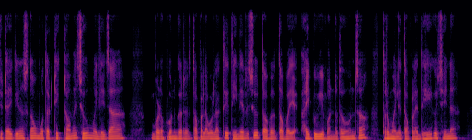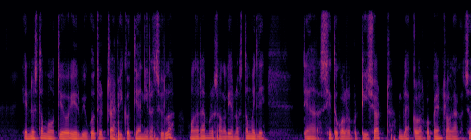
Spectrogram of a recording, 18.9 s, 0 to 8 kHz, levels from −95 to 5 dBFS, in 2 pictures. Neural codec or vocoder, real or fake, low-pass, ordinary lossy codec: codec, 16 kHz, 4 kbps, X-Codec, WavLM features, trained on Multilingual LibriSpeech; fake; 7.2 kHz; none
